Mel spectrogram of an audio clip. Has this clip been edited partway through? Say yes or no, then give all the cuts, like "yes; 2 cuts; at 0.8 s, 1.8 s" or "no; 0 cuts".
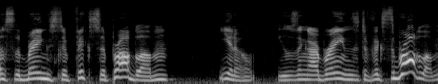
yes; 1 cut; at 2.1 s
